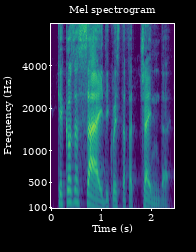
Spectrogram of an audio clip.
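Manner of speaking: king interrogating Alice; king's voice. A narrator's reading. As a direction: demand an answer from the witness.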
